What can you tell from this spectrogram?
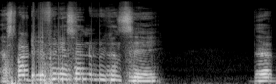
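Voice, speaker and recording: A man with an Indian accent speaks at a fairly slow pace, his dark, mellow tone carried by lively intonation. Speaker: chemistry teacher. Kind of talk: lecture.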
